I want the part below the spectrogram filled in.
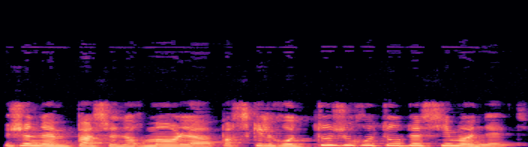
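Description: A woman's voice: a little high, moderate pace, a bit bright, lightly acted. A woman voicing a shy, humble peasant boy who talks in a hesitant country way, on a dull lo-fi recording. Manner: hesitant, rustic country speech.

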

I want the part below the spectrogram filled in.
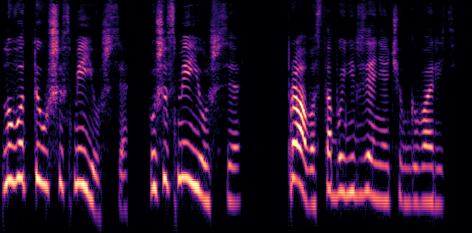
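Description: A woman voicing a tipsy, chattering male count who rambles excitedly and pleads with his friends. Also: a little high, brisk, dry recording, studio quality, natural voice. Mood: rambling.

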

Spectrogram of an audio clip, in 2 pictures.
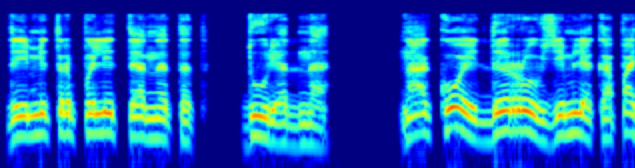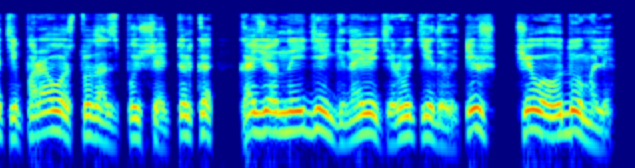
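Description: Guy doing a loud gruff old servant, bossy and blunt, higher than his own voice, dry sound. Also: lively intonation, brisk, no room sound, lightly acted. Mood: scolding. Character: old blunt domineering male valet.

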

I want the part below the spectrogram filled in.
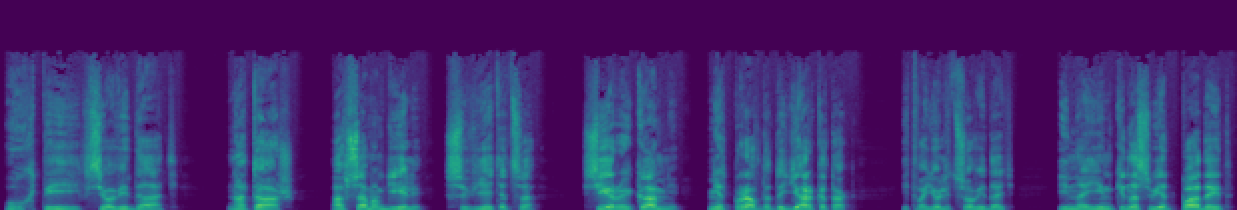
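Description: A man voicing a lively, curious young woman in an audiobook, speaking in breathless, excited exclamations. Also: mid-range voice, slow pace, no echo, studio quality, voice pushed up. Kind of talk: audiobook character voice.

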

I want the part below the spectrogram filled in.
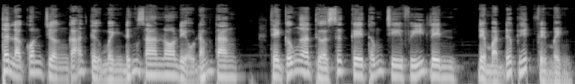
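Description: A man narrating a dramatic folk story in an expressive storytelling manner. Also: mid-range voice, unhurried, no echo, studio quality. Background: faint background music.

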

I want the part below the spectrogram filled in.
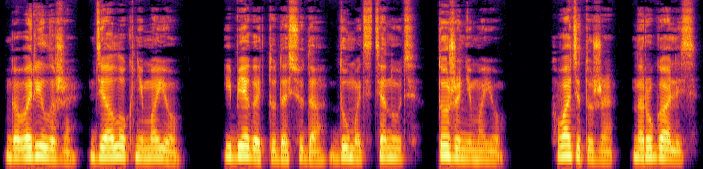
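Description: A woman's voice: on the low side, steady tone, normal speed, a little mellow, dry recording, studio quality, close to an everyday voice. A woman reading the part of a blunt, bossy young man, curt and demanding. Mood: blunt, grumpy.

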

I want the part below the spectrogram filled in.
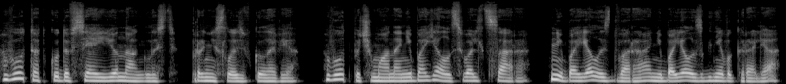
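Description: A woman narrating a first-person fantasy novel aloud in a steady, expressive reading. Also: sits low, normal speed, hardly any pauses, dry recording, studio quality. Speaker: audiobook narrator.

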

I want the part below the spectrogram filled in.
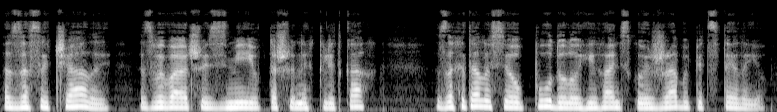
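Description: A reader narrating an audiobook in a steady, measured storytelling manner. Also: medium pitch, dry recording.

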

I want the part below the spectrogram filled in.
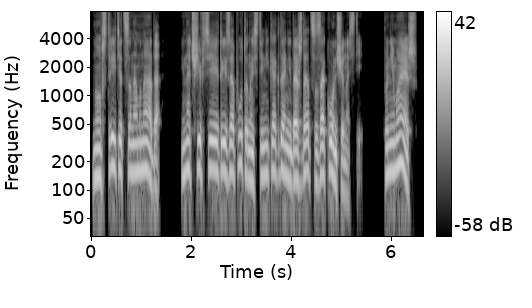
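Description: A man voicing a tender, teasing young woman who speaks to her lover in a soft, cooing way. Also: on the high side, moderate pace, no room sound, studio quality, voice pushed up, lightly acted. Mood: earnest.

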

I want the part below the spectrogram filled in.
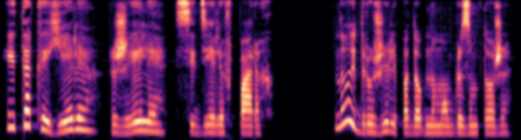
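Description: A woman's voice: fairly low pitch, expressive, moderate pace, darkish tone, dry recording. A woman narrating a first-person fantasy audiobook in a wry, conversational way.

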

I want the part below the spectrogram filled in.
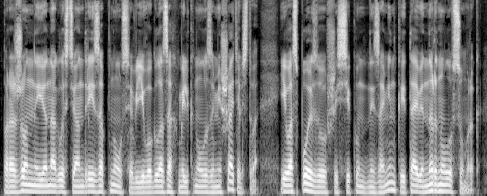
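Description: A man narrating an audiobook in an even, measured reading style. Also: low-pitched, clear, resonant tone, no echo, clean studio sound. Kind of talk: scripted narration.

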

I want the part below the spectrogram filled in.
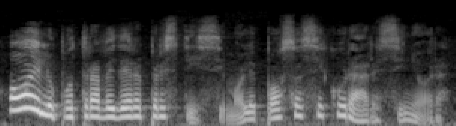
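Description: A woman reading the part of a good-humored young country gentleman, speaking with jovial emphasis in a mellow voice. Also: mid-range voice, wildly swooping pitch, fast, breathy edge.

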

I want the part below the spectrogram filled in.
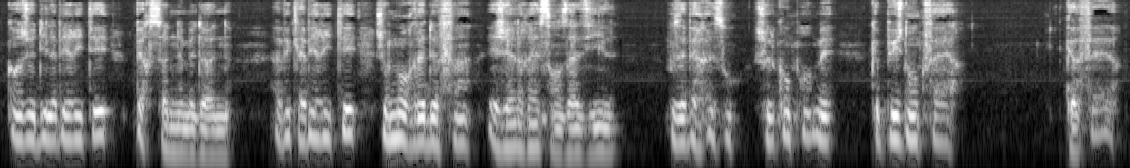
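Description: A man's voice: animated, moderate pace, mellow, husky. A man voicing a ragged drunken beggar who pleads and stammers. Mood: pleading. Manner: pleading, stammering, high and strained.

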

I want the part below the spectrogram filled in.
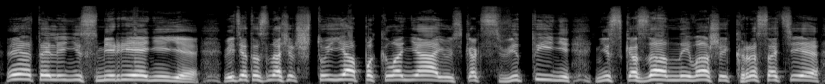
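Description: A man voicing a plump, cowardly married man who wails and pleads in a high voice. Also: slow, few pauses, clear, resonant tone, dry recording, clean studio sound. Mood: pleading. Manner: wailing, high-pitched pleading.

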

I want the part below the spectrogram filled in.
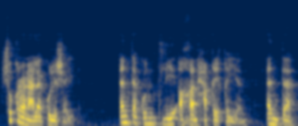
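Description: A man voicing a badly hurt young woman in an audiobook story. she's brave and gentle and talks quietly, and her words run on briskly. dull, lo-fi sound. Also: medium pitch, lively intonation, close to an everyday voice. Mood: fading. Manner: quiet, weakening speech. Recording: dull lo-fi recording.

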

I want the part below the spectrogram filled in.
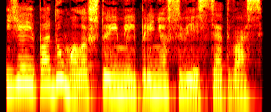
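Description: A man's voice: high voice, big pitch swings, normal speed, darkish tone, no room sound, studio quality, pitched above the performer's own voice. Man voicing a feisty young woman student. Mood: defiant. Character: young woman magic student, stubborn, quick-tempered.

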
